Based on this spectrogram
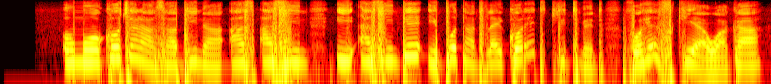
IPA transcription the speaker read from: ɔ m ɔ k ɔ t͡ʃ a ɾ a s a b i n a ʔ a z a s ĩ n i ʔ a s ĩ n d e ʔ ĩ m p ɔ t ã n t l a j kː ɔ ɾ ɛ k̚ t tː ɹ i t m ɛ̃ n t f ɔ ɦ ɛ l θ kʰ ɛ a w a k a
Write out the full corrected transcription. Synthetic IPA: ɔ m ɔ k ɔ t͡ʃ a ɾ a s a b i n a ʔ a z a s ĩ n i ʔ a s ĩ n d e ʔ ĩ m p ɔ t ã n t l a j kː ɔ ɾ ɛ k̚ t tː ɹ i t m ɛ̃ n t f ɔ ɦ ɛ l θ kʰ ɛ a w a k a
